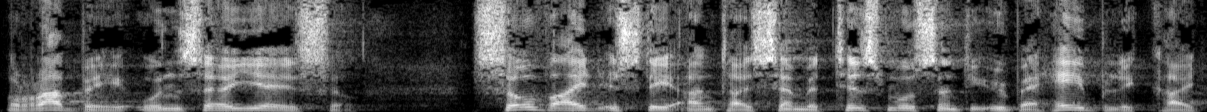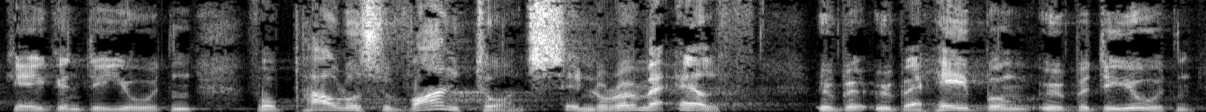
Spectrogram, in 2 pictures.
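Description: A middle-aged man gives a sermon in German full of grammar slips, lecturing and asking his listeners questions. He speaks slowly and deliberately, at an ordinary pitch. His voice rings out with a long echo through a large church hall. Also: expressive, a little mellow. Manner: slow, lecturing, asks the audience questions. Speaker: preacher. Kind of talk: sermon with teaching asides. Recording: long echoing reverb of a hall.

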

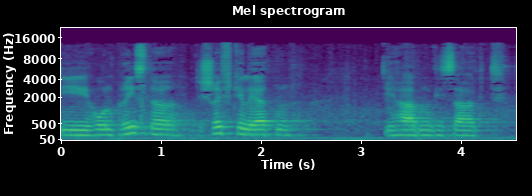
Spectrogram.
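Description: A woman preaching a sermon, slowly stressing key words and pausing to look up Bible verses. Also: low-pitched, steady tone, a little mellow, slight background noise.

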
